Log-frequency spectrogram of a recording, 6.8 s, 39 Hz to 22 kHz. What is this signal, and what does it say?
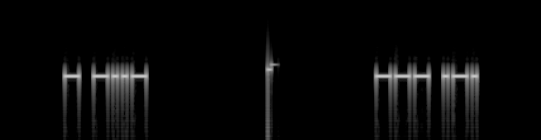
Morse code, heard as a keyed tone, about 20 wpm, 700 Hz. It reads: TX OR
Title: US States and Canadian Provinces 20wpm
